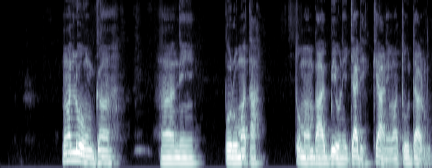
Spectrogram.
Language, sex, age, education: Yoruba, male, 46-60, tertiary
